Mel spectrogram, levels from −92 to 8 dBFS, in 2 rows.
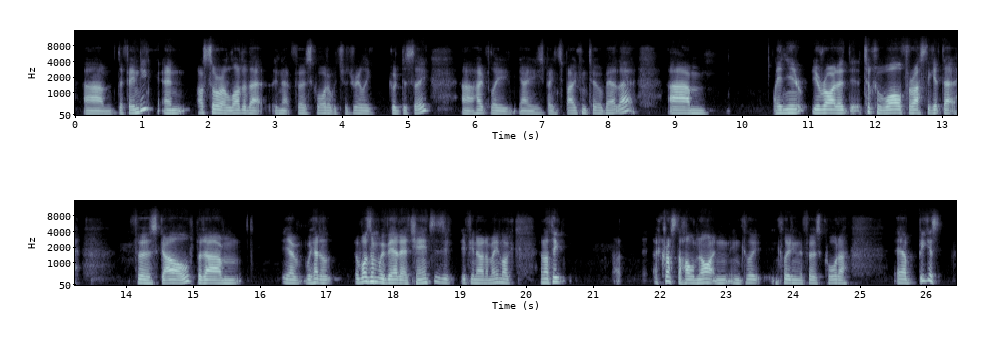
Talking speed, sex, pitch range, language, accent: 185 wpm, male, 125-150 Hz, English, Australian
